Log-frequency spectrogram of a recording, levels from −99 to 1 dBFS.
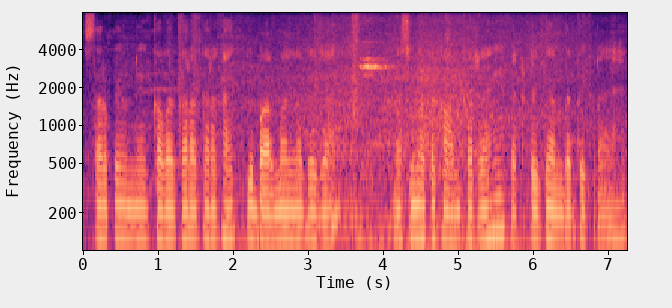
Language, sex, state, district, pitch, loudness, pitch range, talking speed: Hindi, male, Chhattisgarh, Bastar, 105 Hz, -19 LUFS, 100-110 Hz, 215 wpm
